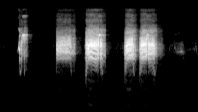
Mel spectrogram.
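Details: Two black francolins calling against each other in a calling contest: a short opening note followed by four loud, harsh, grating bursts in quick succession, then a faint trailing note, with clean silence between.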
